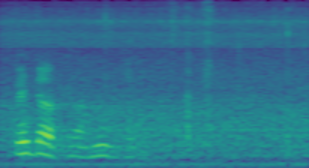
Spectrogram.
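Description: A short spoken utterance, then steady outdoor background noise with a faint, steady high-pitched hum underneath.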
